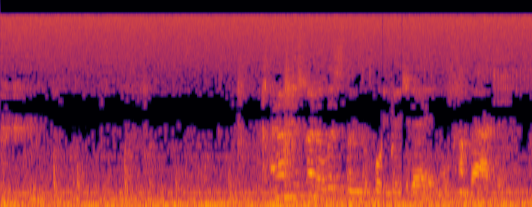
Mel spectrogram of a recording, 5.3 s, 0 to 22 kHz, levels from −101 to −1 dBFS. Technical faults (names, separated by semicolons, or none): low bit depth with noise shaping; frames out of order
